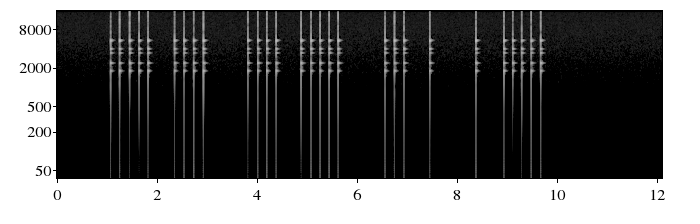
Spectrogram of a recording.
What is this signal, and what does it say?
Tap code, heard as taps on glass, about 5 knocks a second. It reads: YULE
